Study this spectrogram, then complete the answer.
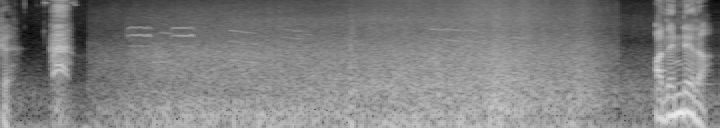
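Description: Surf crashes on a rocky shore.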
